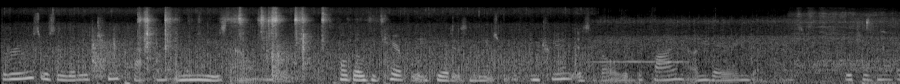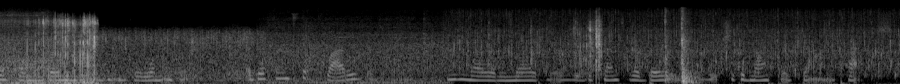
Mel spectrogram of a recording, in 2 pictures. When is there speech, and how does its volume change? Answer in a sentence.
The speech can be heard briefly from 0.0 to 2.8 s; and from 3.4 to 17.9 s, getting quieter.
